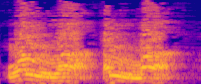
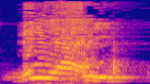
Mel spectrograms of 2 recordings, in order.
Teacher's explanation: مثلا نحن عندما نقول كلمة والله، عندما نقول كلمة والله في حالة القسم، فهنا اللام مفخمة · Shown in: first take · والله الله، بينما عندما أقول بالله فاللام هنا مرققة.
